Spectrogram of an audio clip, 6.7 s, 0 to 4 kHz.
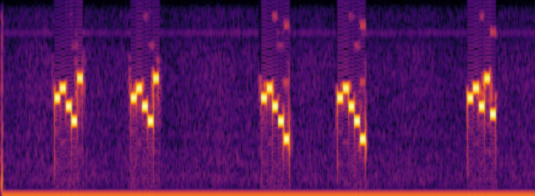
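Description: Five-tone selective call (ZVEI), heard as quick runs of five tones, tones of about 70 ms. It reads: 89750 89750 89752 89752 89706
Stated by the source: ZVEI five-tone selective call received by SDR.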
